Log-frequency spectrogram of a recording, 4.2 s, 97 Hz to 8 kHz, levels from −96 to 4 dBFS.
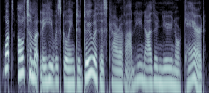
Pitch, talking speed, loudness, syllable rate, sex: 170 Hz, 215 wpm, -19 LUFS, 5.8 syllables/s, female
